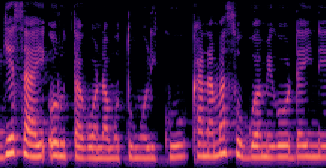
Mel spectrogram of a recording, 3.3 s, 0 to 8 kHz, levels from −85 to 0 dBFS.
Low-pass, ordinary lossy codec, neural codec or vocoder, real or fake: none; none; none; real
